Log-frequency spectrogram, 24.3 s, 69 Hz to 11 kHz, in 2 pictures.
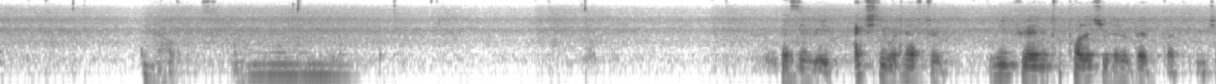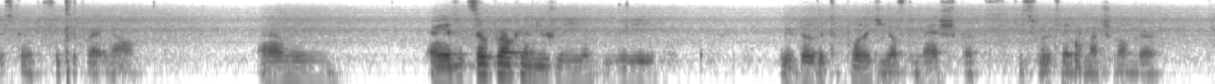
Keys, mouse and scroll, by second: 2.4-5.5 middle drag, 5.5-9.1 drag, 9.9-13.8 drag, 13.0 f, 13.8-15.3 middle drag, 16.9 middle click, 18.0-23.5 middle drag.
